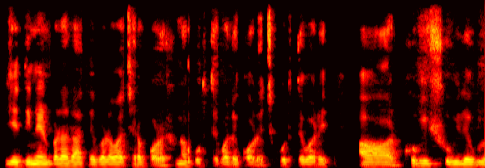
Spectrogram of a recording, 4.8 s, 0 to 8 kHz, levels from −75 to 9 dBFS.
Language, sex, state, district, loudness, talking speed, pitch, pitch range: Bengali, male, West Bengal, North 24 Parganas, -19 LUFS, 195 wpm, 110 Hz, 105-110 Hz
